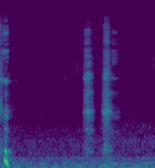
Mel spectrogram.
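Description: A man's breath sounds: a short voiced huff with a falling pitch right at the start, then two quick, sharp breaths a little over a second in, like the first stirrings of a bitter laugh.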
